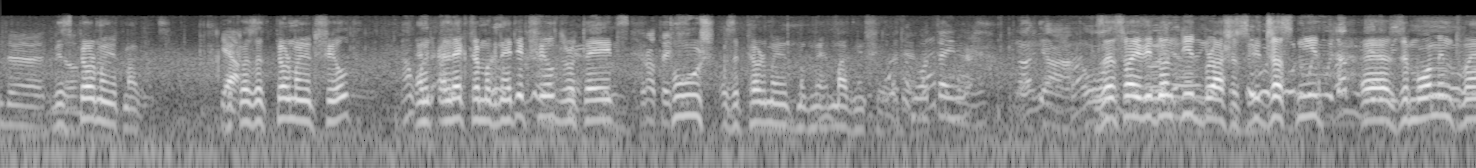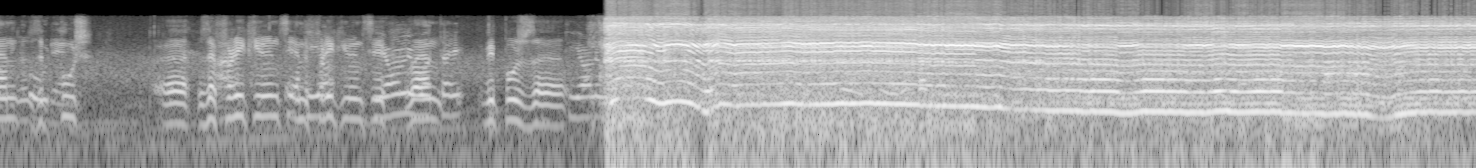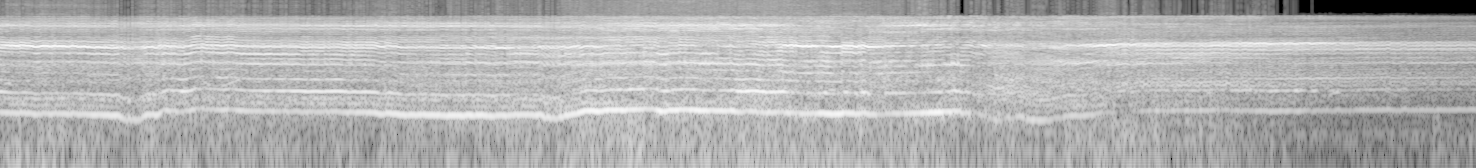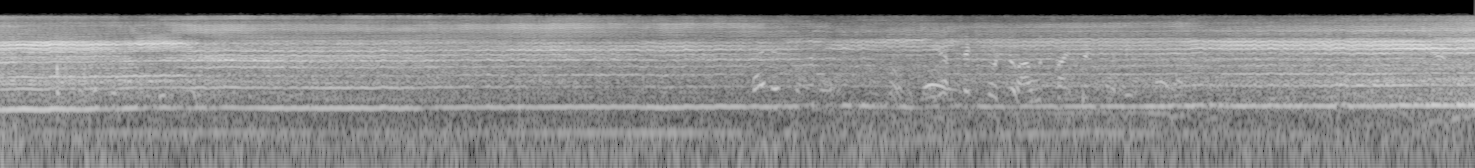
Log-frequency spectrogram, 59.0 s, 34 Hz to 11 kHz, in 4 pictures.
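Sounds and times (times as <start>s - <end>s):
model boat engine revving: 10.9s - 15.6s, 19.9s - 59.0s.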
